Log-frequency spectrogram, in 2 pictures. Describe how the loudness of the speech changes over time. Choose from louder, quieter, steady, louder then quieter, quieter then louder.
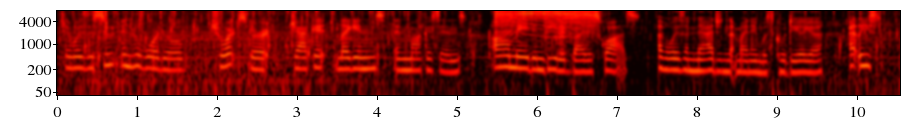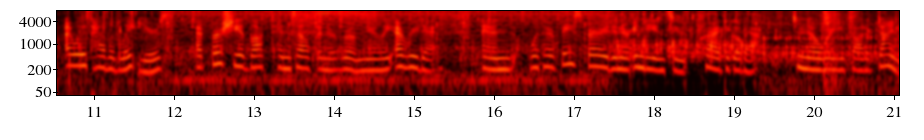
steady.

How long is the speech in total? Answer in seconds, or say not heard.
21 s.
